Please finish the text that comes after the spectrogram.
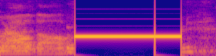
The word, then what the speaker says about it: Roald Dahl: Roald Dahl.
